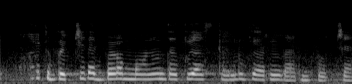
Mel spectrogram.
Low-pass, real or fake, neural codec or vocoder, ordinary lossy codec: 7.2 kHz; fake; codec, 44.1 kHz, 3.4 kbps, Pupu-Codec; none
